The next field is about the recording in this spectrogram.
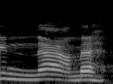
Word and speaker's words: النعمة: النعمة أنا لا النون مفتوح وليست نون مكسورة النعمة قولي النعمة أنا أوعى تكسر النون أن هتغير المعنى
